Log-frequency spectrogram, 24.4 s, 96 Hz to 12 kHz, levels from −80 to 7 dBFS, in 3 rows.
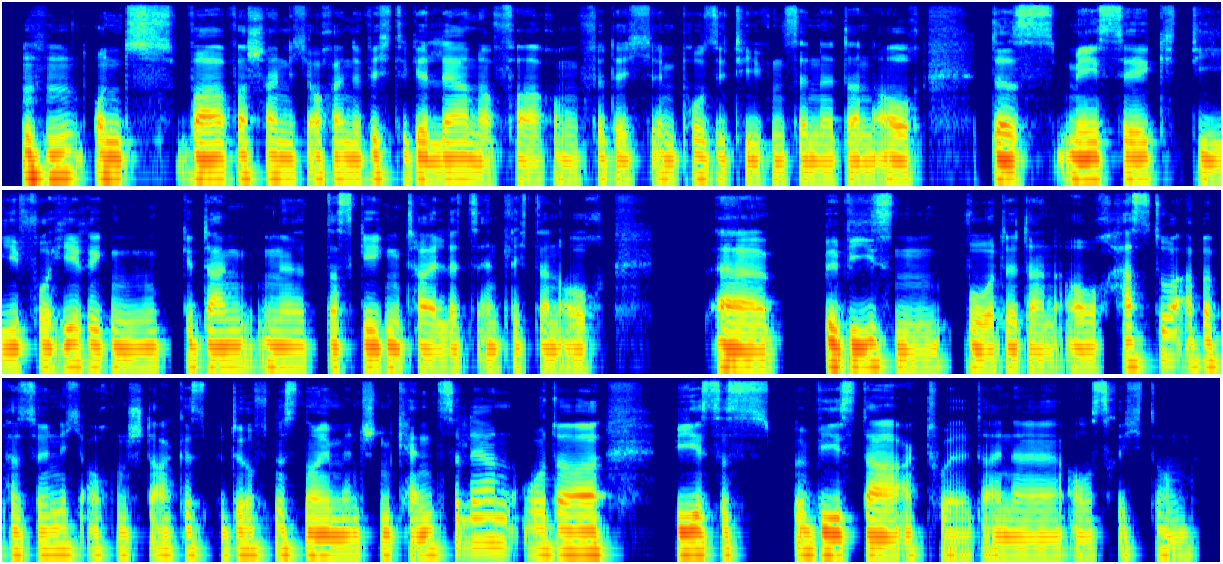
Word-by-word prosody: Mhm. 115 0 +3
Und 100 -2 +1
war 100 -1 +4
wahrscheinlich 110 -3 0
auch 100 +1 -1
eine 100 -2 0
wichtige 110 -1 0
Lernerfahrung 95 -1 0
für 100 +2 -5
dich 95 0 -4
im 95 -1 -2
positiven 95 -3 -3
Sinne 95 0 -1
dann 95 0 0
auch, 95 -1 +2 0.5
dass 95 -1 +4
mäßig 100 0 +2
die 95 -1 0
vorherigen 100 -1 -1
Gedanken, 100 0 0
äh, 100 0 0
das 100 0 -2
Gegenteil 95 -2 +2
letztendlich 95 +1 -5
dann 95 -1 -2
auch, 90 -1 -3 0.7
äh, 90 -2 +6 0.3
bewiesen 100 -1 +1
wurde, 95 -1 +1
dann 90 -2 -2
auch. 95 +1 -2
Hast 115 +1 -1
du 145 - 0
aber 115 0 -2
persönlich 115 +1 -4
auch 115 0 -8
'n 105 - -4
starkes 110 +2 -5
Bedürfnis, 115 +2 -4
neue 100 -2 +3
Menschen 100 +1 -2
kennenzulernen, 130 +11 -2
oder 115 -2 +4 0.5
wie 110 0 +6
ist 110 - +1
das - - -4 0.2
wie 110 -2 +3
ist 100 +1 -5
da 95 -2 +6
aktuell 105 +3 -5
deine 95 -1 -2
Ausrichtung? 100 +1 -7
100 Hz, 130 wpm, -23 LUFS, 95-110 Hz, 0.7 s, äh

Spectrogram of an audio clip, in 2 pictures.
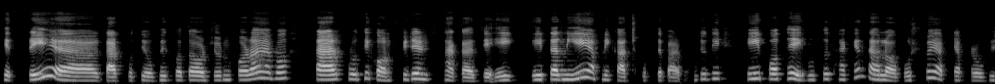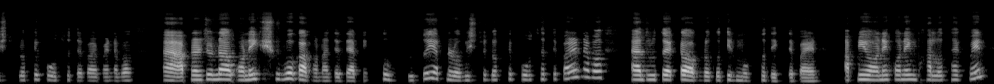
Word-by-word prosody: ক্ষেত্রেই 225 - +4 0.2
আ - - +7 0.4
তার 175 0 +6
প্রতি 185 +1 -12
অভিজ্ঞতা 200 +2 -5
অর্জন 195 +2 -6
করা, 215 +5 +3
এবং 275 0 -1 0.3
তার 220 0 +10
প্রতি 235 +3 -3
কনফিডেন্ট 230 +6 +1 0.2
থাকা 180 -3 -1
যে, 170 - -1
এই 200 - +2 0.3
এটা 225 +1 +5
নিয়েই 275 +8 +5
আপনি 220 -5 -6
কাজ 175 - +1
করতে 185 0 -10
পারবেন। 165 - -7
যদি 260 +2 -6 0.3
এই 265 - +5
পথে 245 +2 +1
এগুতে 215 +3 -8
থাকেন, 230 +11 -6
তাহলে 220 -3 +2
অবশ্যই, 195 - -5
আপনি 215 - -25
আপনার 180 -2 -9
অভিষ্ট 195 +2 -13
লক্ষ্যে 200 +3 -10
পৌঁছুতে 195 -1 -11
পারবেন। 175 0 -7
এবং 185 +1 -5 0.4
আ - - +6
আপনার 215 +4 +1
জন্য 230 0 0
আ - - +5
অনেক 225 +4 +2
শুভকামনা, 220 -9 +1
যাতে 170 0 -7
আপনি 165 +2 -20
খুব 230 -2 -6
দ্রুতই 195 +9 -3
আপনার 210 -6 -7
অভিষ্ট 190 0 -9
লক্ষ্যে 210 +3 -11
পৌঁছাতে 240 +3 -9
পারেন 310 +6 0
এবং 310 0 +1 0.3
অ্যা 220 - +6
দ্রুত, 220 +1 -5
একটা 215 +1 +3
অগ্রগতির 190 +2 -7
মুখও 175 +3 -11
দেখতে 160 0 -9
পারেন। 155 0 -1 0.3
আপনি 225 +4 -1
অনেক, 220 +2 0
অনেক 225 0 +1
ভালো 205 -2 -3
থাকবেন। 230 +8 -2
210 Hz, 185 wpm, -24 LUFS, 190-230 Hz, 0.4 s, তার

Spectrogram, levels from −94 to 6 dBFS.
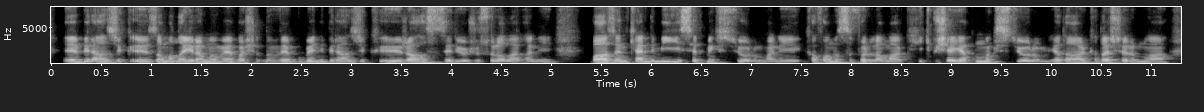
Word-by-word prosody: eee, 125 +3 +3
birazcık, 155 -2 0
eee, 115 - +1
zaman 125 +5 -2
ayıramamaya 125 0 +2
başladım 110 -1 -6
ve 125 0 -1
bu 125 - -16
beni 140 +1 -1
birazcık, 150 0 -5
eee, 120 -1 -1
rahatsız 125 +1 +3
ediyor 100 - -3
şu - - -9
sıralar, 100 -1 -2
hani. 100 -1 -9 0.4
Bazen 135 +3 +4
kendimi 140 0 +1
iyi 130 -1 0
hissetmek 130 -1 +3
istiyorum, 115 -4 -1
hani, 100 0 -6
kafamı 125 +1 -4
sıfırlamak, 110 -5 +1
hiçbir - - -3
şey - - +6
yapmamak 135 -1 -1
istiyorum 100 -7 +2
ya 120 +2 -3
da 130 - -2
arkadaşlarımla 120 -2 -2
125 Hz, 165 wpm, -23 LUFS, 115-135 Hz, 0.4 s, şey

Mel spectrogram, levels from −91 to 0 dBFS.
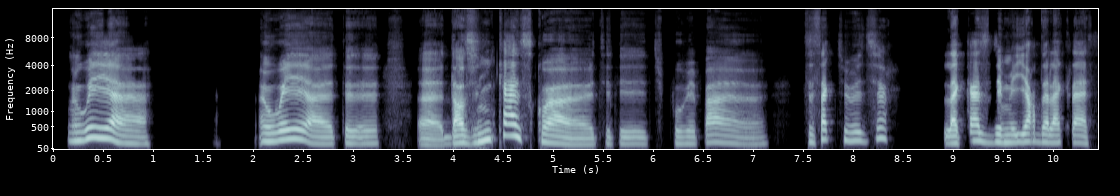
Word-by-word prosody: Moui, 230 +7 +2
heu! 135 -6 +3 1.1
Heu 170 - 0
oui, 200 - +4 0.2
heu, 130 -1 +1
tu - - -7
es, 135 0 -4
heu, - - -16 0.4
heu, 105 -2 0
dans 140 +4 +4
une 165 +10 -2
case 285 -4 +3
quoi. 125 -7 +2
Heu, 115 - -9
tu 130 - -18
étais 125 0 -9
tu - - -24
pouvais 130 -1 -8
pas, 150 +1 -2 0.3
heu - - -19 0.4
c'est 155 - -8
ça 215 +7 +3
que 215 - -25
tu 190 - -8
veux 185 0 -5
dire? 230 +8 -7 0.6
La 140 0 +6
case 175 +1 +2
des 155 +1 0
meilleurs 160 +2 0
de 155 - -2
la 150 0 +2
classe. 145 -3 -1
150 Hz, 190 wpm, -22 LUFS, 130-175 Hz, 1.1 s, La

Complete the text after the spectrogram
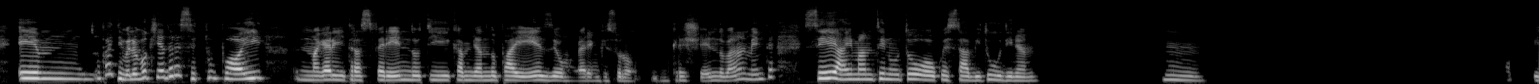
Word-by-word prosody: Ehm, 265 -3 +4
poi 475 +12 -5
ti 265 - +2
volevo 240 +7 +2
chiedere 330 +7 0
se 270 -8 -6
tu 295 0 -7
poi, 275 +2 +5 0.3
mhmm, 210 -4 -10
magari 205 +1 +2
trasferendoti, 200 0 -1
cambiando 195 -1 -2
paese 190 0 +1
o 180 - -3
magari 165 +1 -7
anche 170 0 -17
solo, 160 -2 -10
mhmm, 165 - -21
crescendo 180 0 -8
banalmente, 240 - -5 0.3
se 280 +1 +5
hai 235 -3 +4
mantenuto 235 -2 0
questa 200 -1 -4
abitudine. 185 -2 -4 1.2
Mh. 195 -4 -8 3.0
Ho - - -25 0.2
capi - - -7
205 Hz, 110 wpm, -22 LUFS, 190-250 Hz, 3.0 s, poi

